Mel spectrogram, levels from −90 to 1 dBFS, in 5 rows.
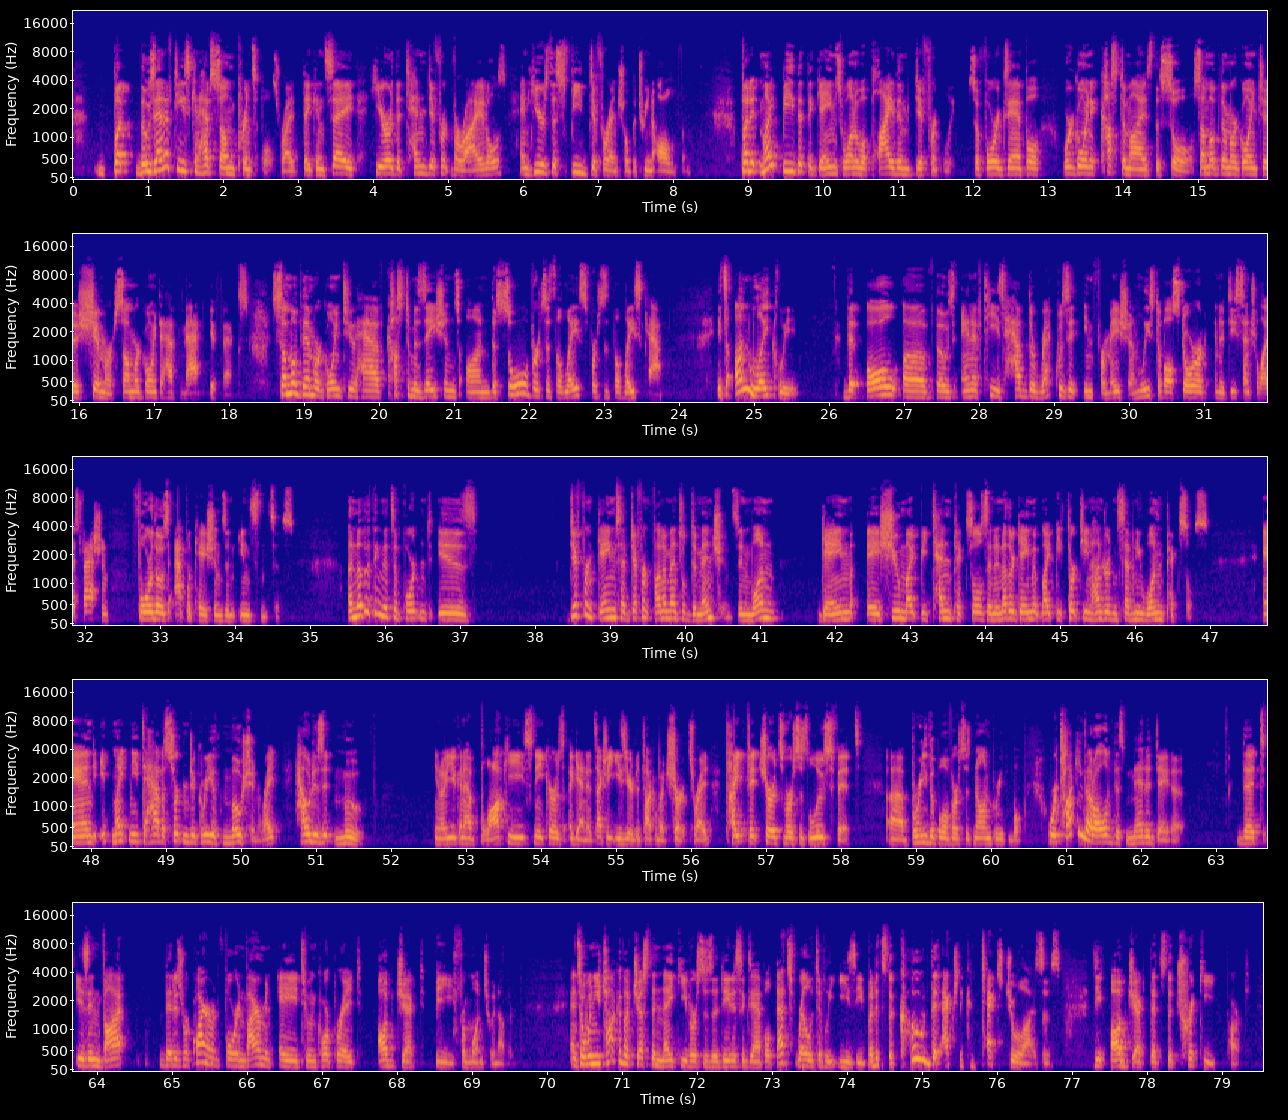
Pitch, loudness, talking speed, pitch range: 150 Hz, -24 LUFS, 170 wpm, 135-170 Hz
